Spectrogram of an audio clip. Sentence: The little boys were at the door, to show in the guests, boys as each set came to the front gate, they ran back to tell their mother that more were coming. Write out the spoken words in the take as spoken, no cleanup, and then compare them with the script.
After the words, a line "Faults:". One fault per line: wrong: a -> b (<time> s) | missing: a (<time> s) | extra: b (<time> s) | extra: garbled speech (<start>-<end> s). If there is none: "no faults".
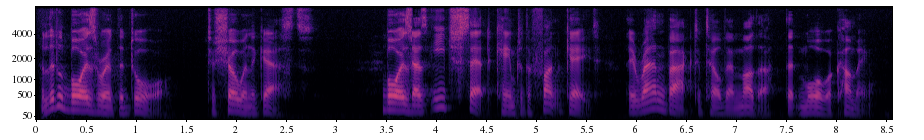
The little boys were at the door, to show in the guests, boys as each set came to the front gate, they ran back to tell their mother that more were coming.
Faults:
no faults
